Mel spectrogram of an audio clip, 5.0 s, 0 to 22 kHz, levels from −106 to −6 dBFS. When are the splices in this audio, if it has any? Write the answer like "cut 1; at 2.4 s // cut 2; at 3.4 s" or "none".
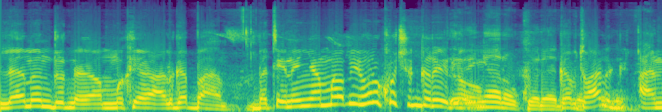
none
